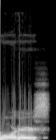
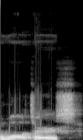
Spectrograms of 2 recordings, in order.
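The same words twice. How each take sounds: First: It is said with an American accent. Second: It is said with a British accent.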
